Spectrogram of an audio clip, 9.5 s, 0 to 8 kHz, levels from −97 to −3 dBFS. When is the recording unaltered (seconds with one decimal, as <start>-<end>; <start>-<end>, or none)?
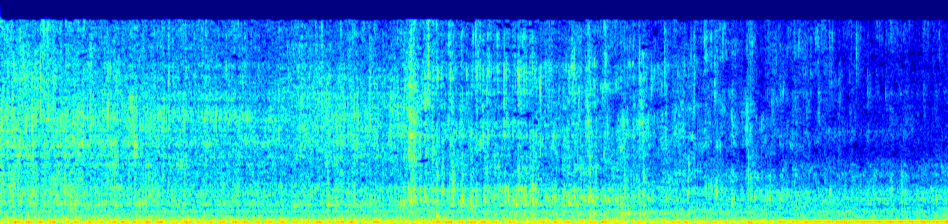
0.0-5.7; 6.6-9.5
